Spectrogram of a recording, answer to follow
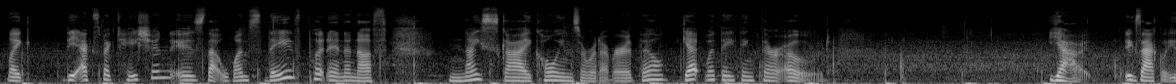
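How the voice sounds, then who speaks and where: Woman acting a slow-talking, chatty young woman. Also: mid-range voice, slight background noise. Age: young adult. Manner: chatty, sardonic, conversational with nervous laughs. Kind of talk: intimate audio roleplay acting, addressed to listener.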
